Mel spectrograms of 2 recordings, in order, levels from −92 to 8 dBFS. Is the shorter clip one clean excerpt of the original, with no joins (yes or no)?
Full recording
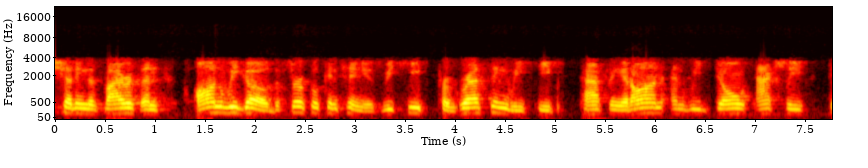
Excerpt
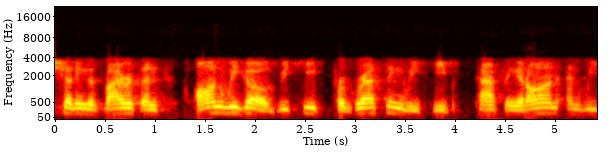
no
